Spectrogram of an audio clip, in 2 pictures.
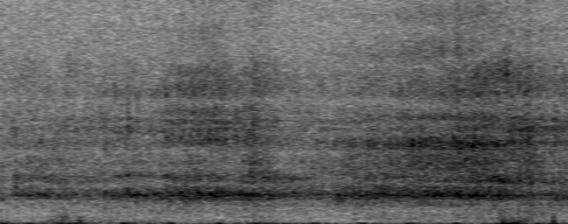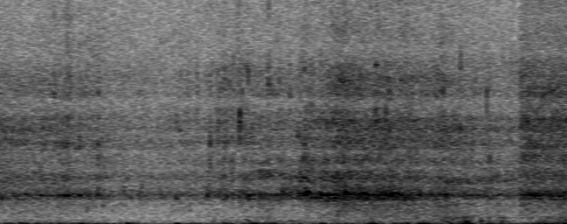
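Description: Wind buffeting an action camera's microphone mounted on a sea kayak, over the continuous rush of steep tide-race waves breaking into whitewater around the hull.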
